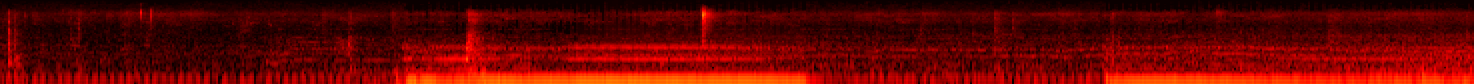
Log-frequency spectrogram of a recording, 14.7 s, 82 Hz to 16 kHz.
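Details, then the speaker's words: Samsung WA80U3 washing machine after fitting a universal control module, spin cycle after draining: steady low even hum in two stretches with a pause when the lid is opened, no knocking or scraping; spin and lid switch working normally. "Ini mesin spin berjalan. Kita bisa dengarkan suara spinnya."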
